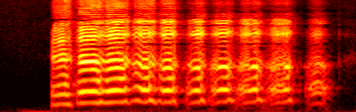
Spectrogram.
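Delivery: high, loud burst of laughter; big laugh. Real, not acted. The streamer laughs at his dying-prank joke, a loud burst of laughter. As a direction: cracks up hard at his own punchline.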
